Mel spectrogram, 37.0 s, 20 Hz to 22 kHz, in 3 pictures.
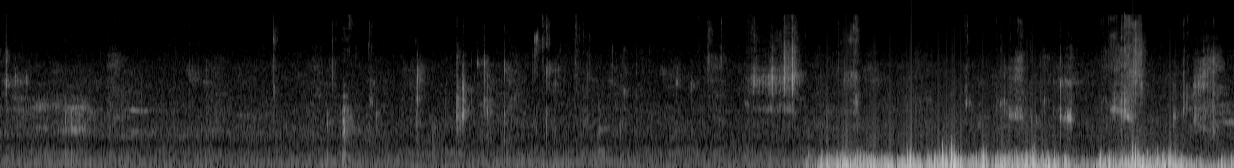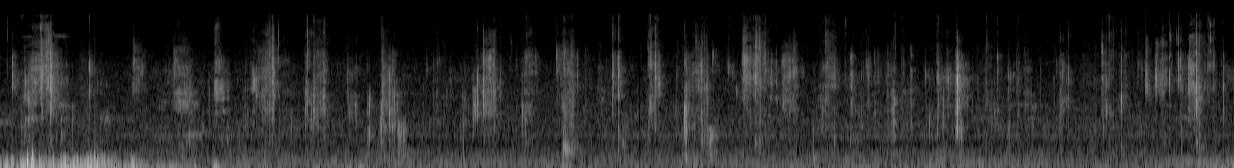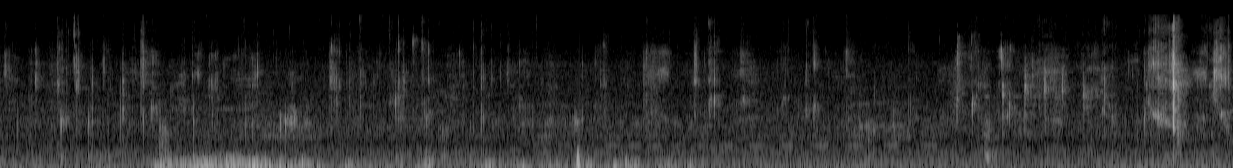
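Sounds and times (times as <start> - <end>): dog chewing and licking: 9.4 - 37.0.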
